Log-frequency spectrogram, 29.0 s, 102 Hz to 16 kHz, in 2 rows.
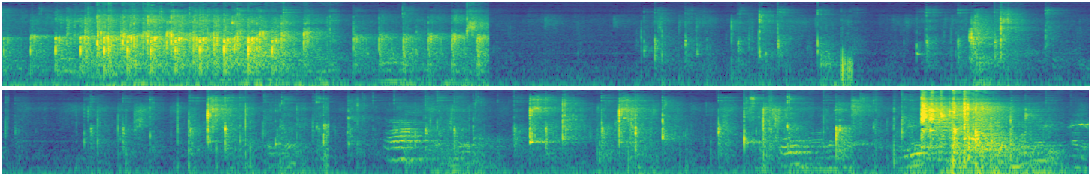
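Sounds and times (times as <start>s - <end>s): people clapping: 0.0s - 6.6s
table tennis ball clicks: 21.4s - 25.1s.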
